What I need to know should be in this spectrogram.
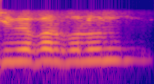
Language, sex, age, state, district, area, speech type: Bengali, male, 45-60, West Bengal, Birbhum, urban, conversation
